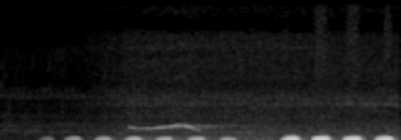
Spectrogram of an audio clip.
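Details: Greater coucal, called crow pheasant, giving a series of deep, hollow hoots repeated about four per second, briefly pausing then resuming louder; a thin rising whistle from another bird overlaps early on.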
